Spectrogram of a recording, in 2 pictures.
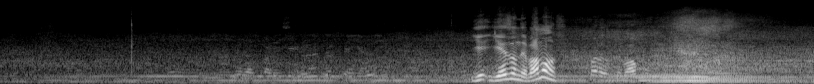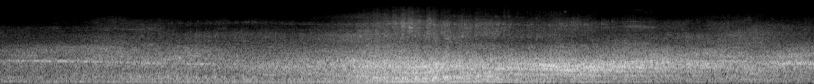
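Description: A large truck's engine rumbles closer and roars past nearby.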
